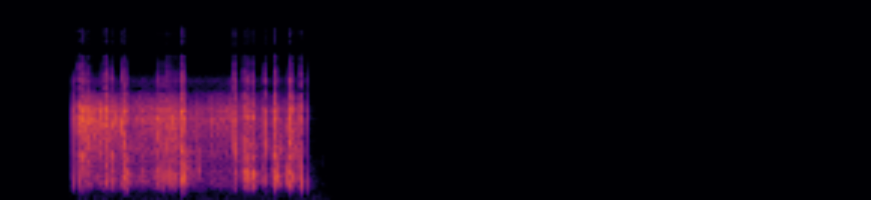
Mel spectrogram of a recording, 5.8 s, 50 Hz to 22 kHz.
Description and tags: RADIO PUSCH 01 No13.L
Radio interference in UHF
40, DR, interference, mobile, phone, Radio, ring, sms, speakers, Tascam, UHF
